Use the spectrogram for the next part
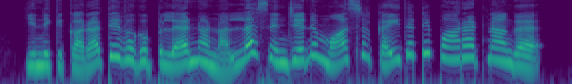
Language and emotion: Tamil, happy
